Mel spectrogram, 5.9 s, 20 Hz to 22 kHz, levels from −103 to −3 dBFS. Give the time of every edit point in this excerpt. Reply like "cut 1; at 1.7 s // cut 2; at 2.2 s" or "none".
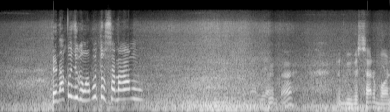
cut 1; at 4.1 s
